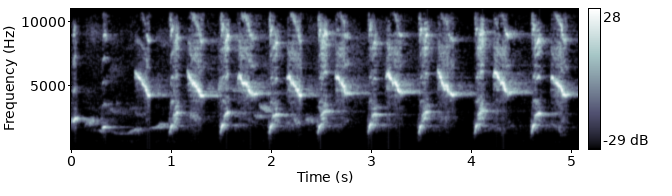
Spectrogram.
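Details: White-rumped shama song, used to tutor caged pet birds: a fast, regular series of sharp, high whistled phrases, each a bright upslurred note with a ringing upper tone, repeated about twice per second.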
